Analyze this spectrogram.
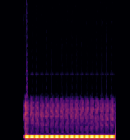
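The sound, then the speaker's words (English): A telephone dial tone at the start of a phone call: one loud, steady, unbroken tone lasting a little under two seconds, with a click at its start and end. “Well, Matthew, let's just call Gianna right now and see if we can get her to talk to us. Hang on.”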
